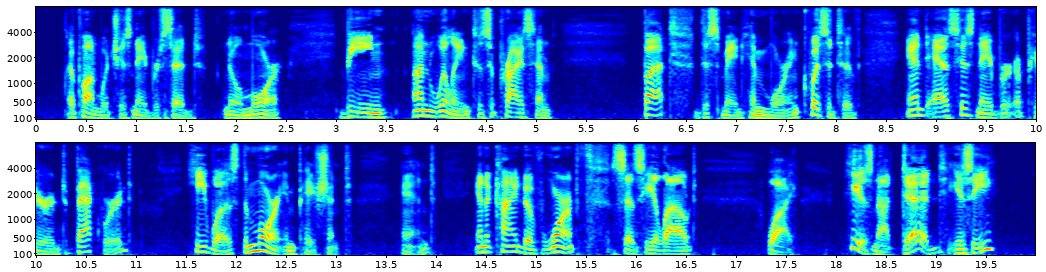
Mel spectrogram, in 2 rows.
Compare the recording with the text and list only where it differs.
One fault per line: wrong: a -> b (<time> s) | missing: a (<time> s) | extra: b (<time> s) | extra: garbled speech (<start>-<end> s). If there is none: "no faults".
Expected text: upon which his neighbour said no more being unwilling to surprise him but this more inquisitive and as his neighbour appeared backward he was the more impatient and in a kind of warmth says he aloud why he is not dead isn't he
extra: made him (6.9 s)
wrong: isn't -> is (19.1 s)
